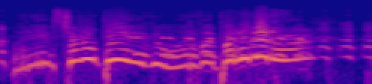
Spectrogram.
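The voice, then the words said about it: High-pitched Mickey Mouse cartoon voice. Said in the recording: “Why is ... now Mickey Mouse? ... horny Mickey Mouse”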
